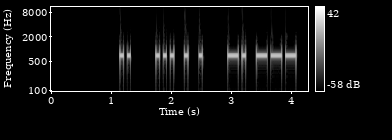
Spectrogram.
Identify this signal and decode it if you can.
Morse code, heard as a keyed tone, about 20 wpm, 700 Hz. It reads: I SEE NO
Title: Sentences from Top 1000 Words - Review Part 5 - 20wpm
